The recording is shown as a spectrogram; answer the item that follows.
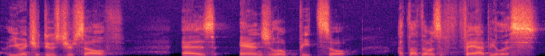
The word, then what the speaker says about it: Pizzo: yes I uh you introduced yourself as Angelo Pito I thought that was fabulous the way you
